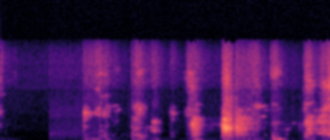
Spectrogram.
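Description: Faint, distant speech and murmurs in a meeting room, beginning about a second in after a moment of near silence.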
